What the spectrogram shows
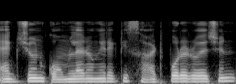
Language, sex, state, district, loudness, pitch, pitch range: Bengali, male, West Bengal, Jhargram, -16 LUFS, 135 Hz, 125-145 Hz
